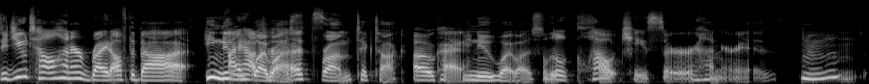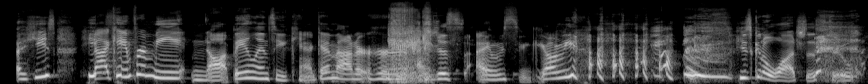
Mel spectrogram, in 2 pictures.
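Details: Adult; typical speech.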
